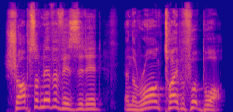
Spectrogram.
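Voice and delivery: hammed-up English accent from London; cheeky Londoner voice, read with gusto. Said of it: "I'm gonna say it in his accent".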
